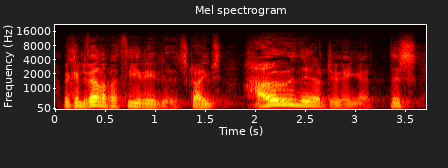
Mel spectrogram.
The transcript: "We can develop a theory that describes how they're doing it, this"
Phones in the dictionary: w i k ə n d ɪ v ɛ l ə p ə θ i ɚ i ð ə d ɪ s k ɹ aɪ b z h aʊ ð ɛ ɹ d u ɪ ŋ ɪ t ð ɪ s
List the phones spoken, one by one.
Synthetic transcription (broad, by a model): w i k ə n d ɪ v ɛ l ə p ə θ i ɚ i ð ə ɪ s k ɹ aɪ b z h aʊ ð ɛ ɹ d u ɪ ŋ ɪ t ð ɪ s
